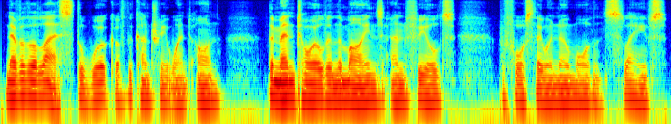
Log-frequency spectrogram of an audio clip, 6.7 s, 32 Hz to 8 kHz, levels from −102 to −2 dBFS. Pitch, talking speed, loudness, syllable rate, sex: 90 Hz, 195 wpm, -19 LUFS, 5.8 syllables/s, male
